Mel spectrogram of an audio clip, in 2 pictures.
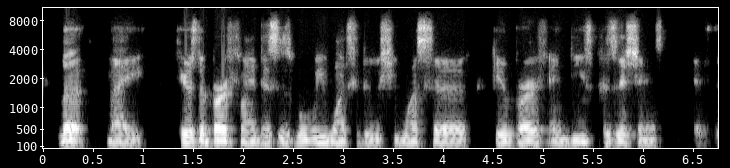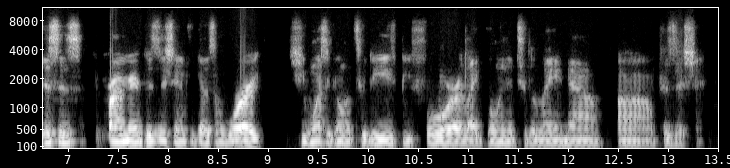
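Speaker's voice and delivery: usual speaking voice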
